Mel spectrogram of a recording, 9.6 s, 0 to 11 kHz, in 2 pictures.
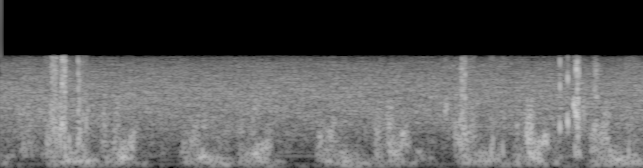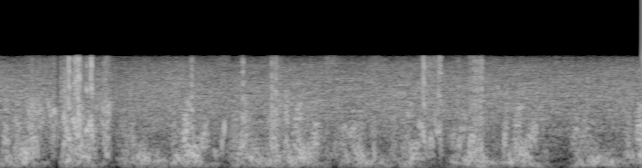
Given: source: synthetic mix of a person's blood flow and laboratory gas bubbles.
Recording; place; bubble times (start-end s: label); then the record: Doppler ultrasound of blood flow; precordium
0.11-0.69 s: bubbles
3.32-3.56 s: bubbles
3.66-3.81 s: bubbles
4.17-4.52 s: bubbles
4.68-4.80 s: bubbles
5.00-5.68 s: bubbles
6.22-6.32 s: bubbles
6.39-6.54 s: bubbles
6.61-6.69 s: bubbles
6.81-6.96 s: bubbles
7.24-7.35 s: bubbles
7.59-7.67 s: bubbles
7.93-8.16 s: bubbles
8.23-8.50 s: bubbles
From the record:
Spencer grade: 3 (all of the cardiac periods contain showers or single bubble signals, but not dominating or overriding the cardiac motion signals); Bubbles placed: only in the low amplitude regions of the cardiac cycle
